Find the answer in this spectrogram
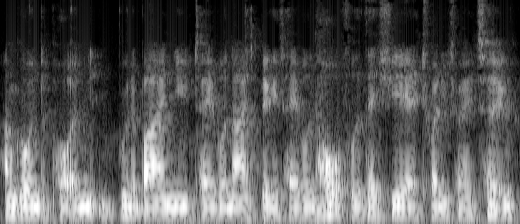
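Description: Guy in his 30s doing a house tour vlog, flat delivery, rambly, bit of background noise. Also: lowish voice, quick pace. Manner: rambling, matter-of-fact, informal. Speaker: home renovation vlogger. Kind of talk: casual walk-through vlog narration. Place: rooms of a house, indoors. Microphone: handheld camera or phone at arm's length. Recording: noticeable background noise, handheld camera indoors.

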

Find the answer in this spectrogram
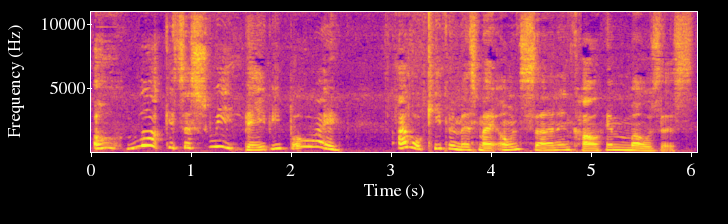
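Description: Older woman putting on a high, delighted princess. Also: sing-song, unhurried, dark tone, breathy edge, exaggerated voice. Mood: delighted, tender. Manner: exclaiming, tender. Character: delighted young princess finding a baby.

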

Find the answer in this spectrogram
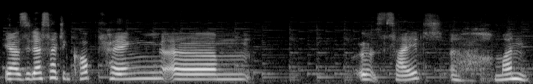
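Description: Halting high-voiced woman over music. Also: poor audio. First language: German. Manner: halting, searching for words. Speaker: let's play co-host. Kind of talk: reading visual novel text aloud, casual translating and commentary. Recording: music playing behind the voice.

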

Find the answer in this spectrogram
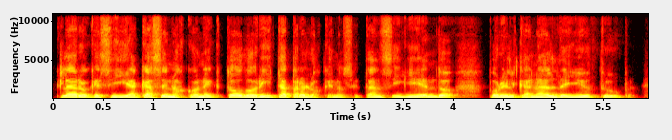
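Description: An older man hosting a talk show over a video call, speaking in a measured, reflective way. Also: medium pitch, mellow. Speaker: radio show host. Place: home office.

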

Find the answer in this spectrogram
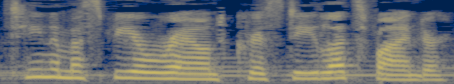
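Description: A woman's voice: medium pitch, moderate pace, close to an everyday voice. A woman playing a weary, worried, reproachful wife and mother in an American radio drama, speaking earnestly. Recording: music underneath.

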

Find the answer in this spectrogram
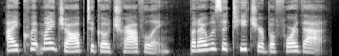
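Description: A woman with a fairly high voice reads dialogue lines for a language lesson. She is clear and careful and says every line twice. The sound is dry and close. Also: animated, fairly quick, darkish tone, dry recording. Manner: clear, careful reading, each phrase said twice. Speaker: voice in an English lesson.

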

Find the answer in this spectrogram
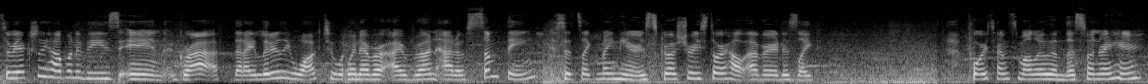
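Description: A woman's voice: fairly high pitch, brisk. A young woman in her twenties vlogging casually, chatty and upbeat, talking into a handheld camera as she walks around. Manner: chatty, upbeat, easily delighted. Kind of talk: casual vlog narration. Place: indoor shopping mall and outdoor street. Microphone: handheld compact camera at arm's length. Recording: noisy mall and street ambience.

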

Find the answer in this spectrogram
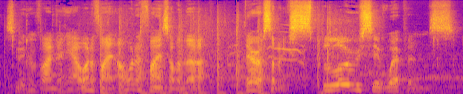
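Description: A man in his thirties giving casual, chatty, excitable gameplay commentary, often repeating short phrases. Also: mid-range voice, fast talker, over music. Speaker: gaming video host. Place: indoors at a desk, gaming setup.

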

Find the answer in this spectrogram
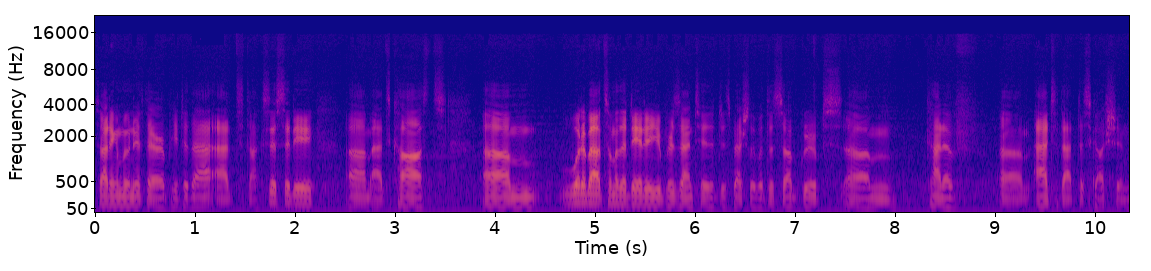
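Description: A man in his thirties asks questions at a conference in a bright, crisp tone, leaning on "um"s as he frames each one. He holds a handheld mic on an indoor set, with faint noise behind him. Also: fairly low pitch, level tone, fairly quick. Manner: friendly, with filler-heavy questions. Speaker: interviewer for a patient organization.

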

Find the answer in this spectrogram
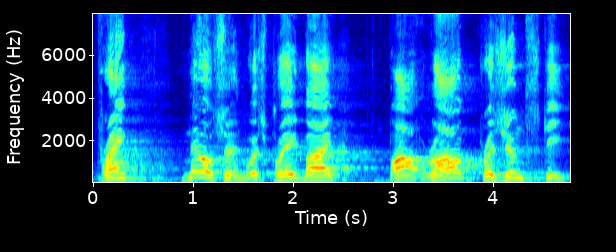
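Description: A man in his seventies reading out cast credits on a stage in a deliberate, theatrical announcer's manner. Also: high-pitched, animated, pushed and bright. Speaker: announcer of a radio players group. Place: stage of a community hall. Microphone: stand microphone on stage, recorded by audience camera. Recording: echoey hall, audience noise, hiss.

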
